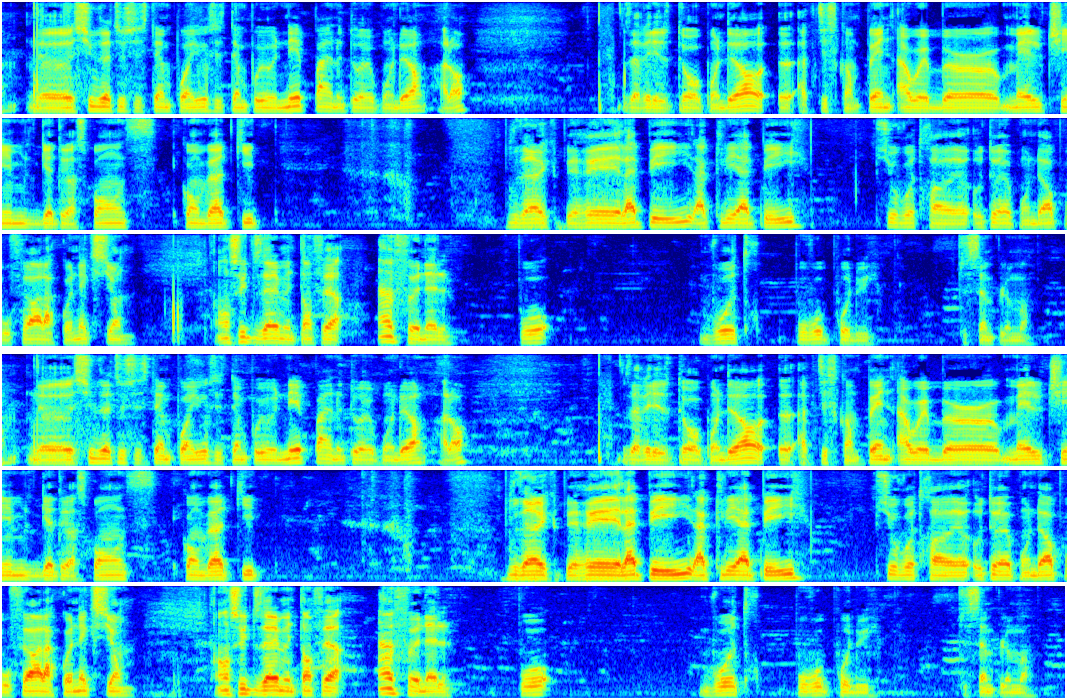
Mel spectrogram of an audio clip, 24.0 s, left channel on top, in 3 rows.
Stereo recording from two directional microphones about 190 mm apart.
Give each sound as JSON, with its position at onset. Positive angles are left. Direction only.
{"t": 0.3, "sound": "speech", "side_deg": 35}
{"t": 10.9, "sound": "a sound", "side_deg": 35}
{"t": 11.7, "sound": "speech", "side_deg": 0}
{"t": 12.1, "sound": "speech", "side_deg": 15}
{"t": 12.9, "sound": "speech", "side_deg": -5}
{"t": 13.2, "sound": "speech", "side_deg": 15}
{"t": 18.3, "sound": "speech", "side_deg": 35}
{"t": 21.3, "sound": "speech", "side_deg": 50}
